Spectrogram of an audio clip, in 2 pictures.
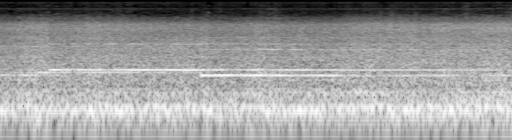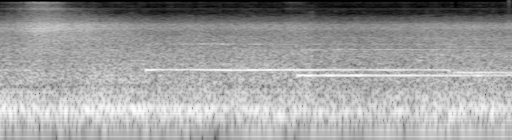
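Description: Gaya Baru Malam Selatan passenger train departing Lempuyangan station, a steady loud rolling rumble with a sustained whistle-like tone, continuous throughout.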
